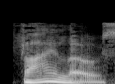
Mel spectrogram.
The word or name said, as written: filose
